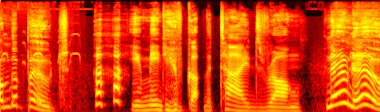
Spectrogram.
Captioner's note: laughs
